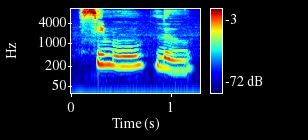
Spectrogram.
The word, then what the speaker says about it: Simu Liu: So Simu Liu.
